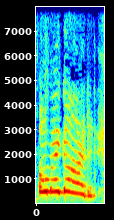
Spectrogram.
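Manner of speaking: hammed-up gasp of panic; mock alarm. Host mimicking bystanders reacting to a covid-era sneeze, mock alarm. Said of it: "everyone around you would be like".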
